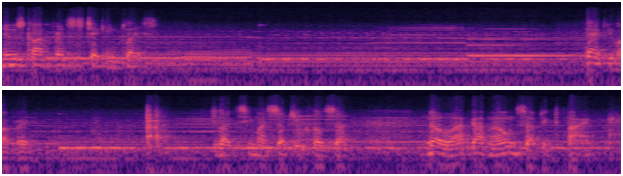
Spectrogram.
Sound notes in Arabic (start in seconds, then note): none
